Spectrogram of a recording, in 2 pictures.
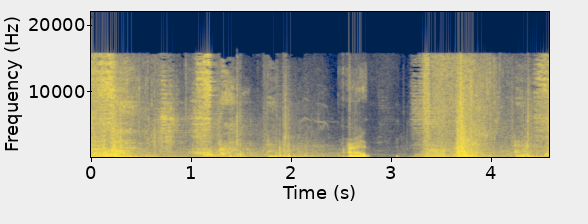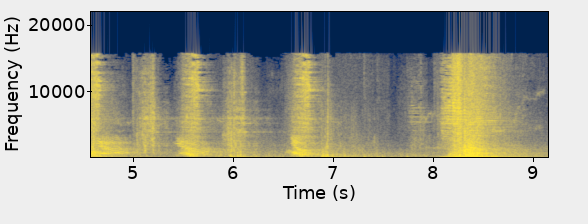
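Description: Blades whoosh and strike in quick bursts of combat.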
